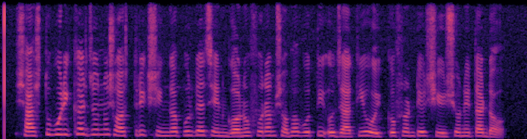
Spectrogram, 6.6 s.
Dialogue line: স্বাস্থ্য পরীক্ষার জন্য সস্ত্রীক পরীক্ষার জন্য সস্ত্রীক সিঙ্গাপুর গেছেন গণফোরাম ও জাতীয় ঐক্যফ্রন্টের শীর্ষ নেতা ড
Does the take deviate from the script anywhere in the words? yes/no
yes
